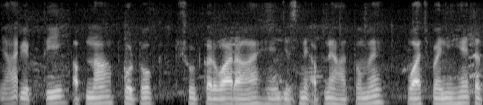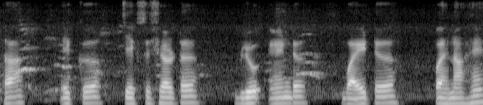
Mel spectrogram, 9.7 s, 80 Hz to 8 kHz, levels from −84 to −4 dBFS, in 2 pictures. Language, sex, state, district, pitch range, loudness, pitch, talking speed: Hindi, male, Rajasthan, Churu, 115-130 Hz, -25 LUFS, 120 Hz, 140 wpm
